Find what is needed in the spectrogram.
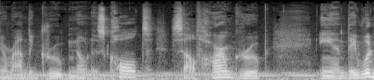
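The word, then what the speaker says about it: CVLT: So this group started with a 15-year-old boy who is hanging around a group known as Cult. So it's spelled C-V-L-T, and they are a hate group, basically like 764.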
